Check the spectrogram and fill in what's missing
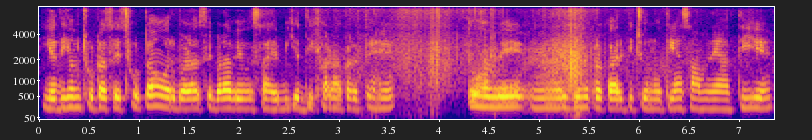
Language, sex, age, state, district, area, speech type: Hindi, other, 18-30, Madhya Pradesh, Balaghat, rural, spontaneous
